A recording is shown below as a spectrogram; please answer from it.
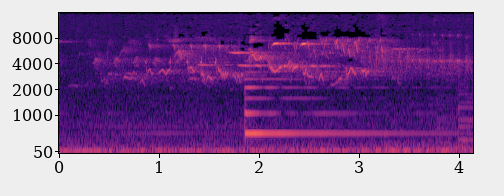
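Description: Soft ambient music with a single clear note struck about two seconds in and left to ring, over a low steady rumble and faint bird chirps.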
